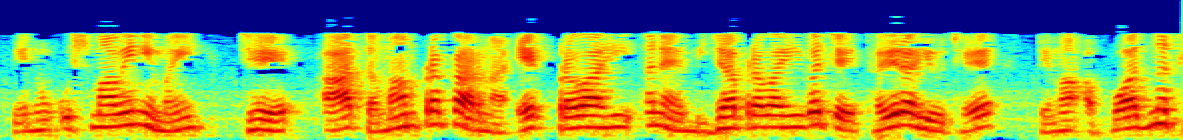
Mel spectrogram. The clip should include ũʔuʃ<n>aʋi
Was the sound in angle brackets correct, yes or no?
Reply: no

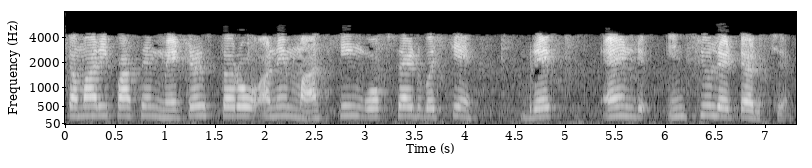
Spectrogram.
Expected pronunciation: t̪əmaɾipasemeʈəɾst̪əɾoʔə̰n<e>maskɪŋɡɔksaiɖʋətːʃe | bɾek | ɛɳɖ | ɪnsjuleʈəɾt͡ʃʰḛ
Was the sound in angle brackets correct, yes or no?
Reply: yes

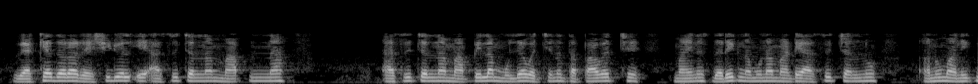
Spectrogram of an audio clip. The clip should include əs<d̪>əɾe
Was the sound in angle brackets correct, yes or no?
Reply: yes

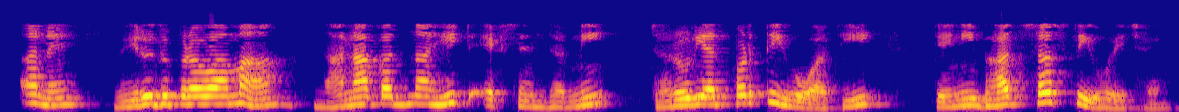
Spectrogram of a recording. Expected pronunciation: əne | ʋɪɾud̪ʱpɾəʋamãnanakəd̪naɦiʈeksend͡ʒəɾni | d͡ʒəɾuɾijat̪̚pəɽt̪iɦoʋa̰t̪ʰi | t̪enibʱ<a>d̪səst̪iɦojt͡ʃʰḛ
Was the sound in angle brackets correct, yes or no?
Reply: yes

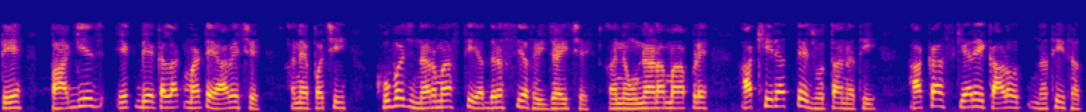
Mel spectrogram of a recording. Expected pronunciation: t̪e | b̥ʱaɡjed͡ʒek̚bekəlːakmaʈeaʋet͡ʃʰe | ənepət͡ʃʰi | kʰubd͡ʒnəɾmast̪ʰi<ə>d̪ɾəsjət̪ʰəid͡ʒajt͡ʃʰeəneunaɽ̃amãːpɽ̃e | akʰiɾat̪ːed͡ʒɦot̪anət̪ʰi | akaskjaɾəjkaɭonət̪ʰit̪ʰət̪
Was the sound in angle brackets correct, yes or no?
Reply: yes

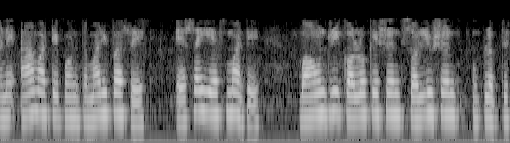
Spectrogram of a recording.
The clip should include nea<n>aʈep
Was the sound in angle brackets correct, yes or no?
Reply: no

